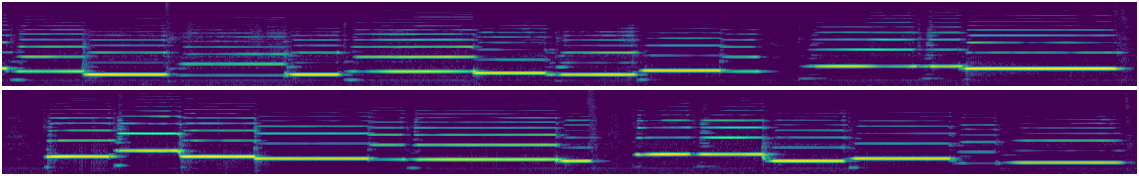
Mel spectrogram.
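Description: Solo clarinet playing a slow melody of long held notes, one note at a time, broken by a few short pauses for breath.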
